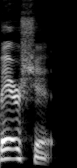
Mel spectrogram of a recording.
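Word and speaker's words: Beresheet: As far as I know, it's pronounced bear shit, okay? – I'm gonna call it the Israeli mission.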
